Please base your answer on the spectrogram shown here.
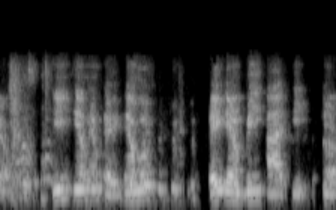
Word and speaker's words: Ambie: EMMA, Emma, AMBIE. Can you pronounce that for me?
